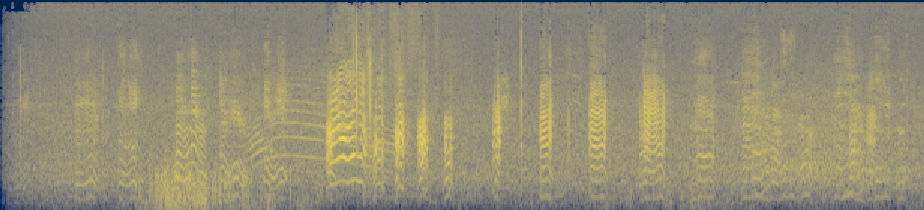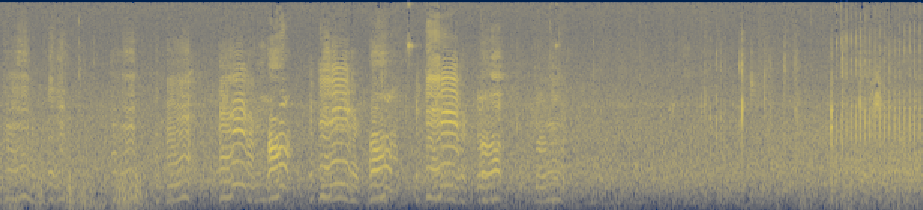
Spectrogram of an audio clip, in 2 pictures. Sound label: phoebastria irrorata; albatros galapagoski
